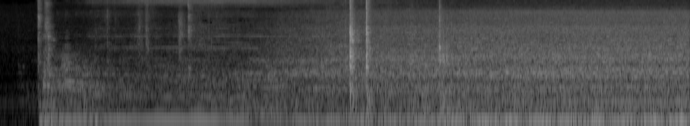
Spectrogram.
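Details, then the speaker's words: Truma Saphir underbunk reverse-cycle air conditioner in a Toyota Coaster motorhome, just switched on, cabinet front not yet fitted: steady low compressor hum under even fan rush, somewhat noisy but no knocks or rattles; running normally. "It's not particularly quiet. It does make a bit of noise. You can hear the fan and the motor of the compressor running."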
